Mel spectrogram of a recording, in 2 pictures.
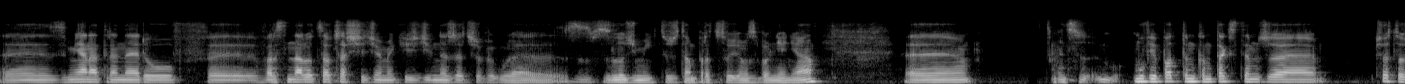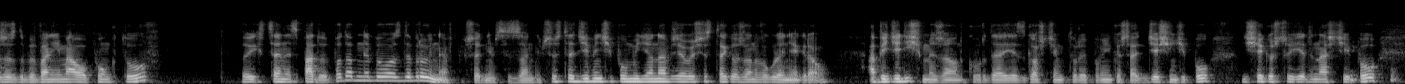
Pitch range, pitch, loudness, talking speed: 100-125 Hz, 110 Hz, -23 LUFS, 150 wpm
